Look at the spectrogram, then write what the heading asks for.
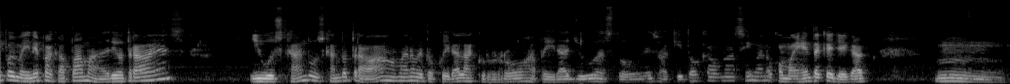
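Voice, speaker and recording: A young Colombian man with a Colombian accent, a guest in a casual interview, telling his story in an animated, slangy way that acts out the dialogue. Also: on the high side, a little hiss or hum.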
